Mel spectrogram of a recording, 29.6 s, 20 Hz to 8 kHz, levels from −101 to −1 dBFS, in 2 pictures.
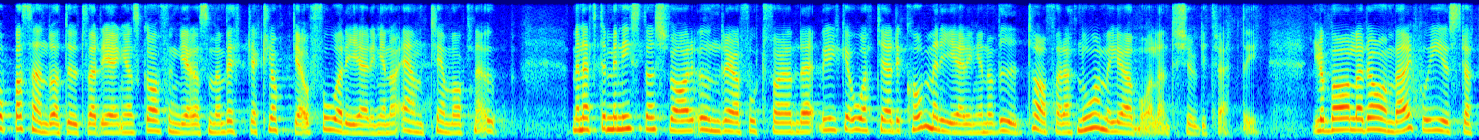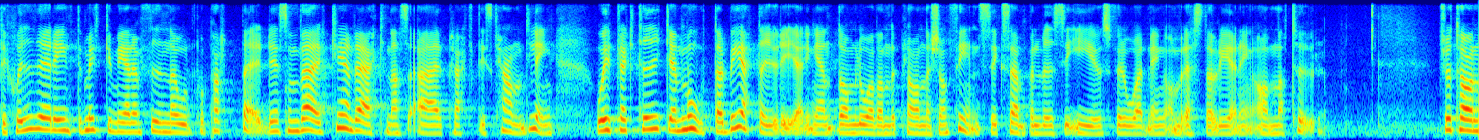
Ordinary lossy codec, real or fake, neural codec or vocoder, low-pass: none; fake; codec, 16 kHz, 2 kbps, FunCodec, trained on Chinese and English, 25 frames a second; 7.2 kHz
